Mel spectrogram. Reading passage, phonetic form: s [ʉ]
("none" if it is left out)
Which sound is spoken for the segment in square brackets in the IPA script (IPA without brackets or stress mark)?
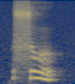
ʊ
